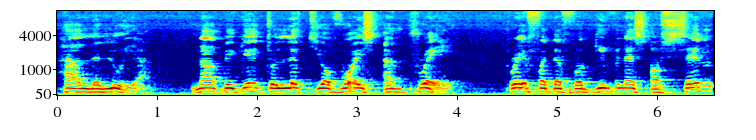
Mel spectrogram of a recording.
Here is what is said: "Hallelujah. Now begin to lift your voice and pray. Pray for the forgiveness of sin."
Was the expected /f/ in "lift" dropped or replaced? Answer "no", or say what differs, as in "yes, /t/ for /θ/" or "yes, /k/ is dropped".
no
